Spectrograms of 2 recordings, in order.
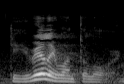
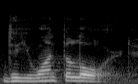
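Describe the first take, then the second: First: Louder, fast, pressing the question; pointed challenge. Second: Said in the usual way. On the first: Real, not acted. Preacher pressing the congregation, loud and fast. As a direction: push the question hard at them.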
